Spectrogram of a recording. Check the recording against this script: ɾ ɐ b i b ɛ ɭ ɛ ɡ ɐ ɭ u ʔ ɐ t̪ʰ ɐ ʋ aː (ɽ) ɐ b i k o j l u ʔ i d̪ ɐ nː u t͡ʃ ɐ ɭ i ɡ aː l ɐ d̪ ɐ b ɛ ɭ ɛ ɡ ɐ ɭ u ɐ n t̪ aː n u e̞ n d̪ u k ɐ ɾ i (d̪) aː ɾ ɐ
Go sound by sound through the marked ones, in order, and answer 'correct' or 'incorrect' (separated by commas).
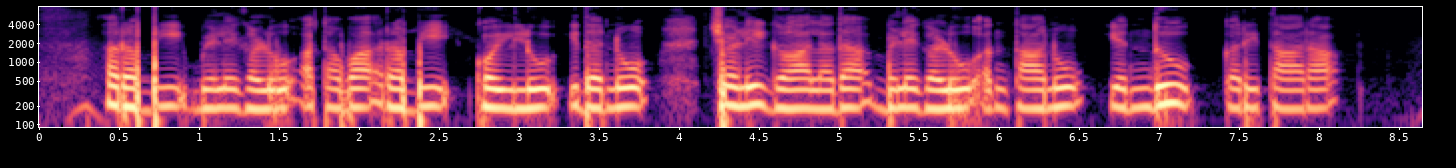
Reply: incorrect, incorrect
